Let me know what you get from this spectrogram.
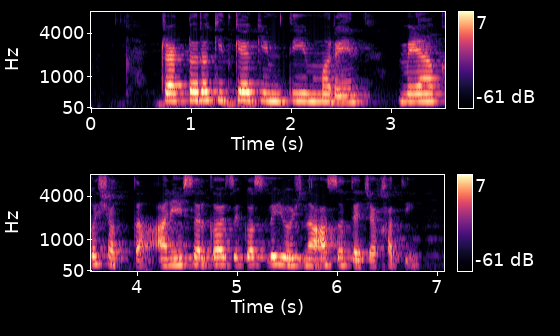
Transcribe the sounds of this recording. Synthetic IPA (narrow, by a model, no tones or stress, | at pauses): ʈɾæk̚ʈəɾəkit̪kjakimt̪iːməɾen | miɭakəɕək̚t̪a̰a̰ɽ̃isəɾkaɾt͡sekəslejod͡ʑnaʔəsət̪ːjat͡ɕjakʰat̪iː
